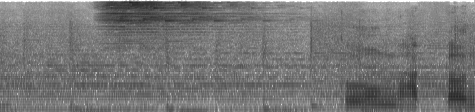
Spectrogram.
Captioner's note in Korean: 반짝이는 효과음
